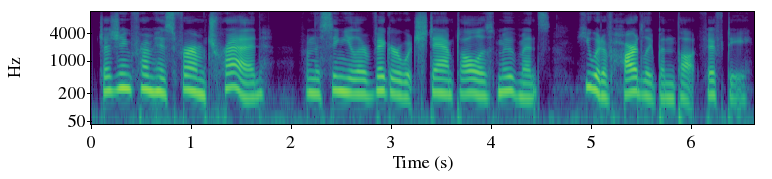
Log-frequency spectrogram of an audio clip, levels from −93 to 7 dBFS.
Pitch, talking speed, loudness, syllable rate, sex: 205 Hz, 190 wpm, -20 LUFS, 5.2 syllables/s, female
